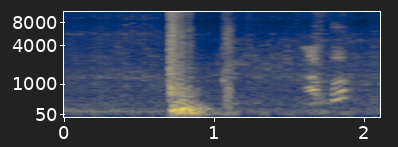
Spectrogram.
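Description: One loud thump inside a truck cab about a second in, followed by a lighter click, over the faint low running of the truck's just-started engine.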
